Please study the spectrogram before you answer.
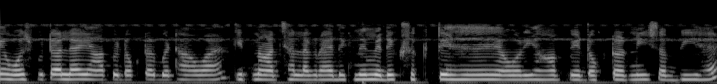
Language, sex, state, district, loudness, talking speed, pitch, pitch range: Hindi, female, Bihar, Purnia, -26 LUFS, 215 wpm, 225 Hz, 215-230 Hz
